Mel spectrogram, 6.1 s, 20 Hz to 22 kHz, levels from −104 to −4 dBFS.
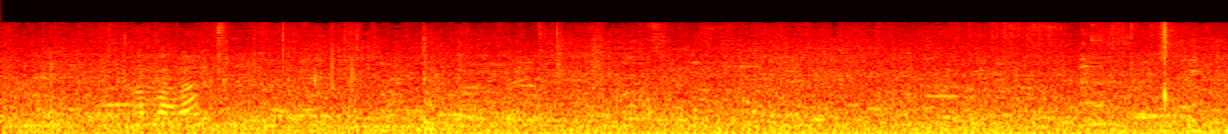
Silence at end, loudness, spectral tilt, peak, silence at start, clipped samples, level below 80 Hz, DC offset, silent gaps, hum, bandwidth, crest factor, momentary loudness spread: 0 s; -31 LUFS; -5.5 dB/octave; -10 dBFS; 0 s; under 0.1%; -36 dBFS; under 0.1%; none; none; 11.5 kHz; 20 dB; 3 LU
